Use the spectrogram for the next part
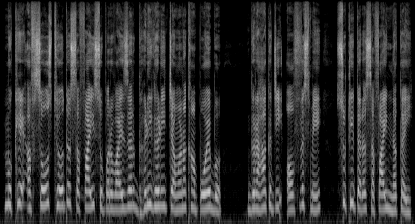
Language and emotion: Sindhi, sad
